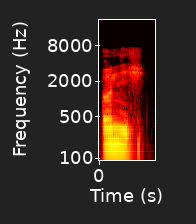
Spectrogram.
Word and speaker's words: Oni: C'est pas Hornet, c'est Oni. Je pense que Oni Lorcan. voilà, je pense que ça se prononce comme ça.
